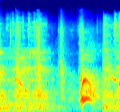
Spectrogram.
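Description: Live folk-rock band playing, with drum strokes, acoustic guitar and bass. The music drops back briefly and a loud shout rings out near the end.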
